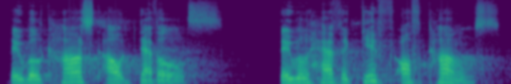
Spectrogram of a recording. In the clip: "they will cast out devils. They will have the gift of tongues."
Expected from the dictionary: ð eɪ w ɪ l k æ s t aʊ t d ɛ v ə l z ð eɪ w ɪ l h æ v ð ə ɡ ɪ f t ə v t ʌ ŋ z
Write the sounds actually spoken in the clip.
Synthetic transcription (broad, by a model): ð eɪ w ɪ l k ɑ s t aʊ t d ɛ v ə l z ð eɪ w ɪ l h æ v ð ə ɡ ɪ f t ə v t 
